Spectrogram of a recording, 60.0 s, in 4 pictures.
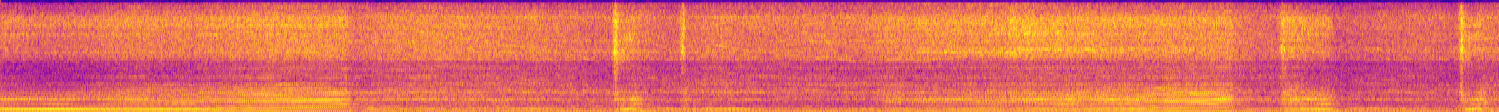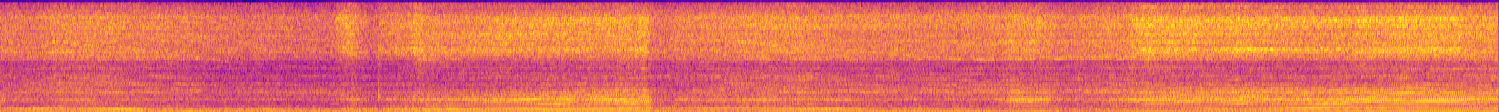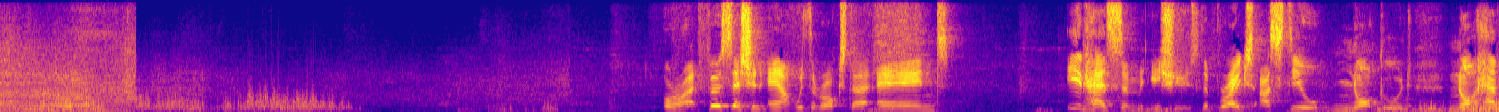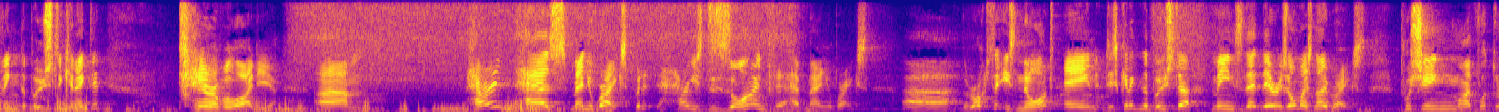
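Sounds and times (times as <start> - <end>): car engine accelerating and shifting: 0.0 - 32.4.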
